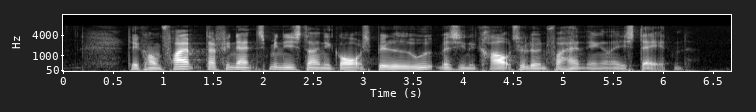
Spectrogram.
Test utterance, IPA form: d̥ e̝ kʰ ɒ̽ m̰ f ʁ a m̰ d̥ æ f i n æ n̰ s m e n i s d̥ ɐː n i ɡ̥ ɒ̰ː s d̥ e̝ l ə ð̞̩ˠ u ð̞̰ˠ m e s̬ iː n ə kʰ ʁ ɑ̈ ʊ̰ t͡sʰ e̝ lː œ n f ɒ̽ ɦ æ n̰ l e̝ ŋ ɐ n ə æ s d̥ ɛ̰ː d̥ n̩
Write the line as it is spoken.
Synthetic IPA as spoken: d̥ e̝ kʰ ɒ̽ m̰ f ʁ a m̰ d̥ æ f i n æ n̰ s m i n i s d̥ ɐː n i ɡ̥ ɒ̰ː s b̥ e̝ l ə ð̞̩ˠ u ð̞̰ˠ m e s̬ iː n ə kʰ ʁ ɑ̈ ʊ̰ t͡sʰ e̝ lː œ n f ɒ̽ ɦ æ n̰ l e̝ ŋ ɐ n ə i s d̥ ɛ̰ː d̥ n̩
